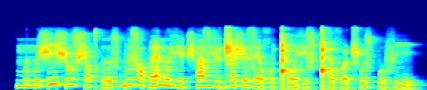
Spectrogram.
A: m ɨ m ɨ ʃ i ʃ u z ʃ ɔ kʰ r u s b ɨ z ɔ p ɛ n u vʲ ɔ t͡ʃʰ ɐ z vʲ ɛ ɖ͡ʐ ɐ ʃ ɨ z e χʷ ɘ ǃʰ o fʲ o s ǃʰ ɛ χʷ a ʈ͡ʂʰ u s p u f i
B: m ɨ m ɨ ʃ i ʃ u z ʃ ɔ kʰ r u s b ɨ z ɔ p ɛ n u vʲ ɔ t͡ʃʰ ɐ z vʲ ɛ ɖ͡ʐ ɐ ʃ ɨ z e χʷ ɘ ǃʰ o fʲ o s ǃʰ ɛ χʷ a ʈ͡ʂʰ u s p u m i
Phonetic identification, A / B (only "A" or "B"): A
